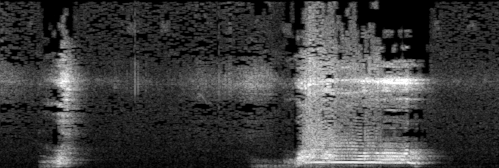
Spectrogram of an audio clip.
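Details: Pet dog indoors howling at the door after hearing wind outside; a short harsh yelp is followed by one loud, tonal, slightly wavering howl lasting about a second, with quiet gaps around it.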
